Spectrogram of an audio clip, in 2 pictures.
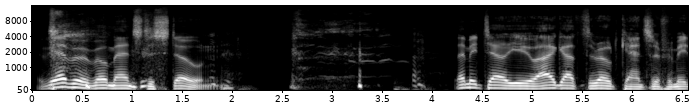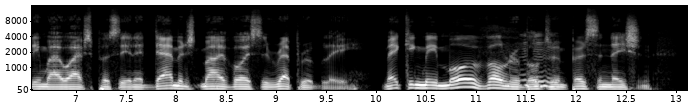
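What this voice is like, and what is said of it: Imitates another person's voice. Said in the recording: “You're straying into Vincent Price there.”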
